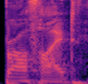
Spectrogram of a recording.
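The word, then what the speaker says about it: Braafheid: Edson Braffield or Braffied. – Braffhide? – Braffhide, that'll be more like it.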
